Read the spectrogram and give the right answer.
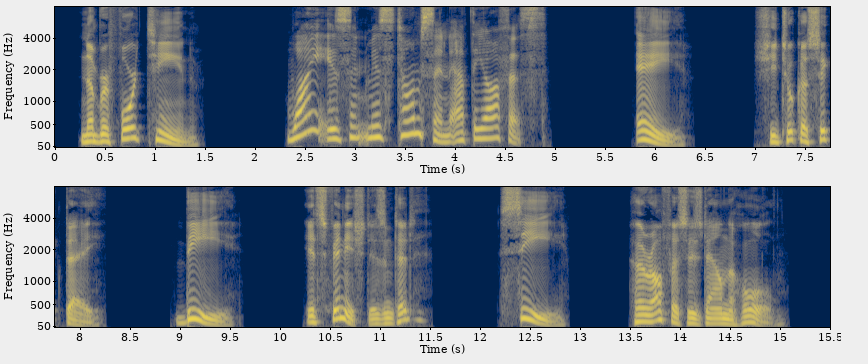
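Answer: A: She took a sick day.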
